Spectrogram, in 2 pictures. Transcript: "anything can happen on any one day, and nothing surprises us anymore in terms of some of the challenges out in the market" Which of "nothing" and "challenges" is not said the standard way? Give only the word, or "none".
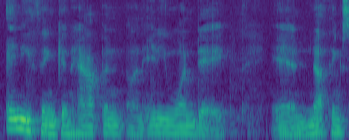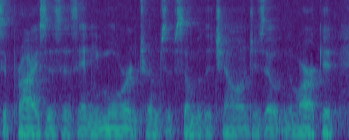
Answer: none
